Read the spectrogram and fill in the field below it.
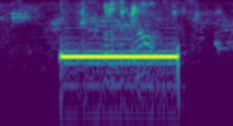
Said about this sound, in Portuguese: Aí que eu tô ligando pela URA agora, pra ver se eles atendem.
